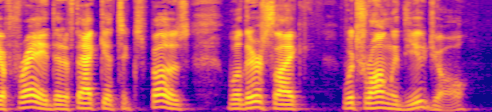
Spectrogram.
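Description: A man with a normal speaking voice, medium pitch, moderate pace and fairly even intonation, in a very clean recording with a silent background. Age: 60s. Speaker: podcast host and pastor. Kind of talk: casual interview chat.

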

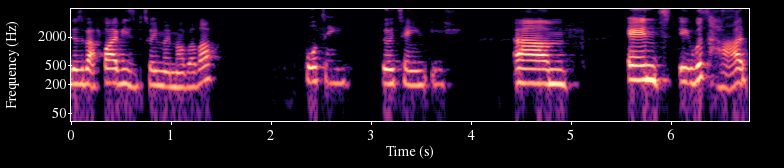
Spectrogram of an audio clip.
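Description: An Australian accent from a woman, fairly high in pitch, with fairly even intonation at a moderate pace. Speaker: online entrepreneur and mother. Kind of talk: interview, casual conversation.

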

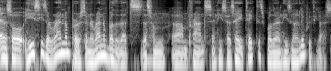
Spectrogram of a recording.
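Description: Somewhat breathy speech in an American accent moves at a fairly quick pace with hardly any pauses and very wide pitch swings. The sound is dry and close with no echo, on a very clean recording with a silent background. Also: man, medium pitch for a man. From USA. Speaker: Islamic teacher who studied abroad. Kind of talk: casual interview chat.

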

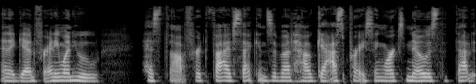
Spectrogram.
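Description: A woman talks at a fairly quick pace in a fairly low voice with vocal fry and monotone, flat intonation. The recording is very clean, with a silent background. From southwestern Ontario, Canada. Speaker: political scientist and former election candidate. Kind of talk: interview.

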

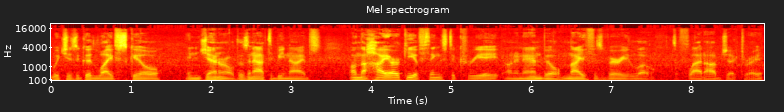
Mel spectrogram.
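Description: Over noticeable background noise, a man with a very deep, low pitch speaks at a moderate pace with fairly even intonation. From New York. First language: Italian. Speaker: bladesmith. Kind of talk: casual interview. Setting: in person.

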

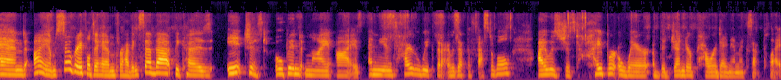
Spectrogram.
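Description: Lively intonation runs through this woman's medium-pitched voice. She has a normal speaking voice. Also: moderate pace. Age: 30s. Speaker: entrepreneur, co-founder of a women's career community. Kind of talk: interview.

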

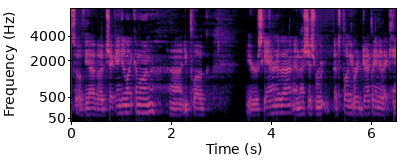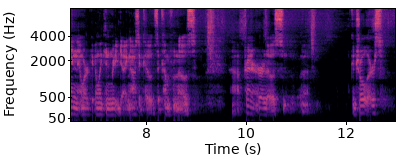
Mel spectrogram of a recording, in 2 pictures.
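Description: Audible room echo surrounds a man who speaks at a fairly quick pace. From Kentucky. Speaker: PhD student in engineering. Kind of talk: interview. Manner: hesitant with fillers.

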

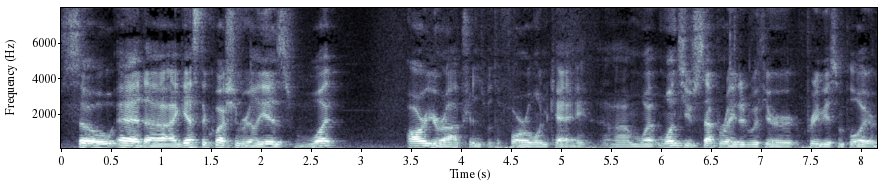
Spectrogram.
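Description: In a room with audible echo, a man with a medium pitch talks at a moderate pace in a flat, monotone way. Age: 20s. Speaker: financial advisor. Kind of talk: casual chat. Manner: halting, many fillers.

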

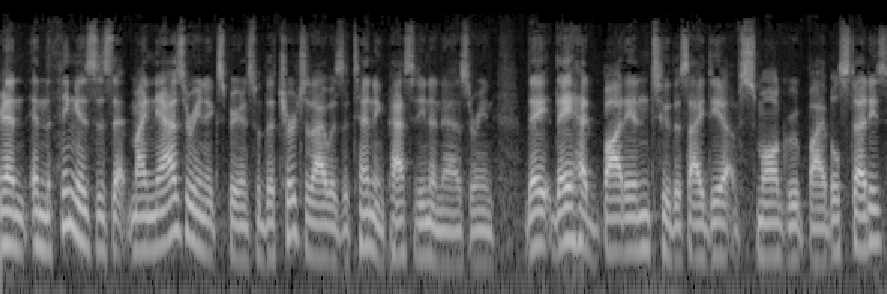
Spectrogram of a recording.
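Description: A man with an unremarkable speaking voice, medium pitch, lively intonation, a fairly quick pace and hardly any pauses. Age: 50s. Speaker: pastor. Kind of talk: casual chat.

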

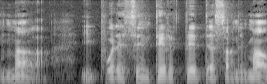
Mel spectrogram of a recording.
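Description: On a very clean recording with a silent background, a man with an English accent speaks at a fairly slow pace, his very deep, low pitch showing ordinary variation. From London, England. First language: English (speaking Spanish). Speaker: language teacher podcaster. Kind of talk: language lesson.

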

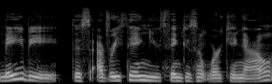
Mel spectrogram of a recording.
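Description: A woman with a normal speaking voice, fairly low in pitch, at a moderate pace with ordinary pitch variation, in a dry, close sound with no echo. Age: 30s. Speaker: podcast host. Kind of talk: solo podcast monologue. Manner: casual with frequent fillers.

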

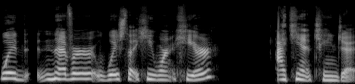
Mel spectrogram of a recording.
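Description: On a very clean recording with a silent background, a woman speaks in an animated tone at a high pitch and a fairly quick pace. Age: 20s. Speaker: podcast host and physical therapist. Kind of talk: solo motivational monologue. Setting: closet floor or home office.

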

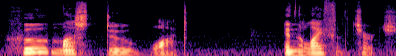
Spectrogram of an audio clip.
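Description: A man with a Northern Irish accent talks at a fairly slow pace in a fairly low pitch. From Northern Ireland. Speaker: visiting preacher. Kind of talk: sermon. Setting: church.

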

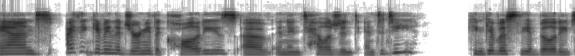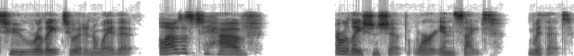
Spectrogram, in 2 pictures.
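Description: Over a quiet background, a woman talks at a fairly quick pace. Her intonation is lively. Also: fairly low pitch for a woman. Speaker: podcast host and author. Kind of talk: solo monologue. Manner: more intense when passionate.

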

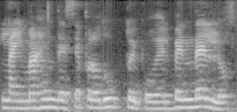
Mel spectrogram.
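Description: A woman at a fairly quick pace. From Puerto Rico, Corozal. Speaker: fashion designer and image consultant. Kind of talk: casual interview.

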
